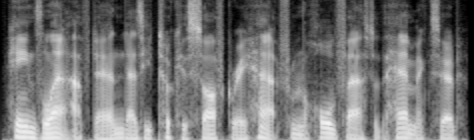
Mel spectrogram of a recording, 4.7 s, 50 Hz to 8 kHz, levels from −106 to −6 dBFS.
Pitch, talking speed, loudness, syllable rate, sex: 90 Hz, 215 wpm, -18 LUFS, 4.6 syllables/s, male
